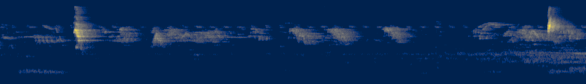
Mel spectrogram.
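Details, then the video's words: Cravina from Rio Grande do Norte, Brazil, singing in the campina style: faint, scattered high twittering phrases with short sharp chips and gaps of silence between them. "Cravina boa do rn canta en igual campina"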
